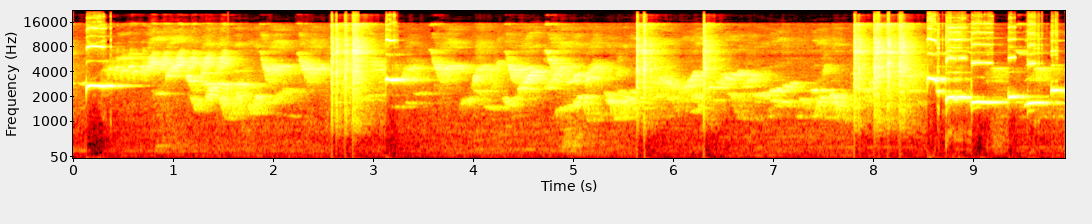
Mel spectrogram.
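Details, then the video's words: White-rumped shama calling to provoke rivals: dense, varied chattering and squawky phrases packed together, broken by sharp clicks, ending in a series of high whistled notes. "SUARA PANCINGAN KRETEKAN MURAI BATU KERAS BIKIN EMOSI SEHARIAN | RUMPED SHAMA"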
